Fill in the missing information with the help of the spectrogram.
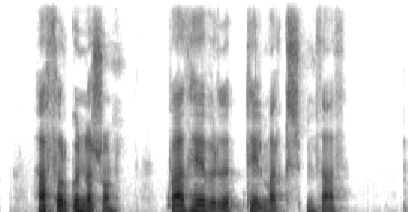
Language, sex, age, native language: Icelandic, female, 50-59, Icelandic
